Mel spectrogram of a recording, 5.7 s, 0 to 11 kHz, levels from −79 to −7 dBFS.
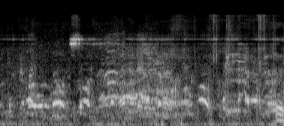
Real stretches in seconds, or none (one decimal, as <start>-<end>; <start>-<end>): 0.7-1.4; 1.9-2.5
